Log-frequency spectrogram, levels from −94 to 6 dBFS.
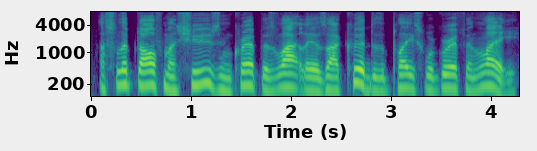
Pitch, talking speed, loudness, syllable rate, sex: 160 Hz, 250 wpm, -17 LUFS, 5.6 syllables/s, male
